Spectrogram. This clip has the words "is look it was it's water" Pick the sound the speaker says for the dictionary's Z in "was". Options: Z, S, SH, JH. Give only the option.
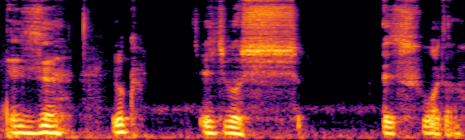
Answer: S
